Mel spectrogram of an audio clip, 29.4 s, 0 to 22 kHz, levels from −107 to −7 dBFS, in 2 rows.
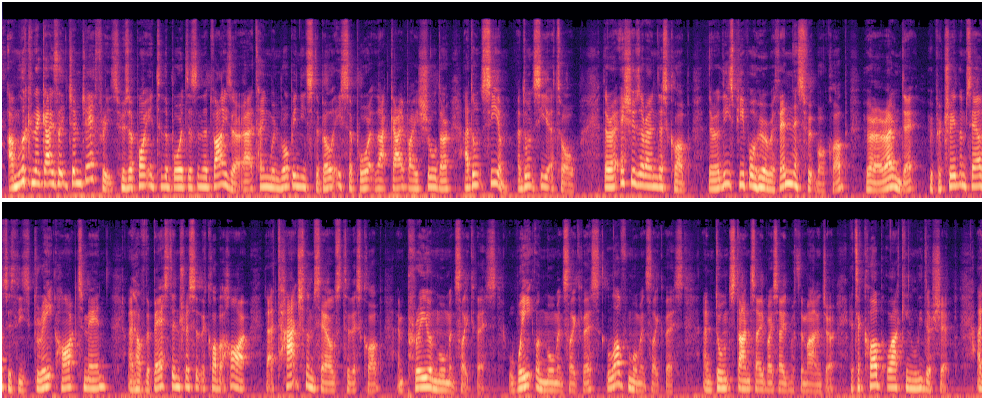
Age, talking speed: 30-49, 230 wpm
